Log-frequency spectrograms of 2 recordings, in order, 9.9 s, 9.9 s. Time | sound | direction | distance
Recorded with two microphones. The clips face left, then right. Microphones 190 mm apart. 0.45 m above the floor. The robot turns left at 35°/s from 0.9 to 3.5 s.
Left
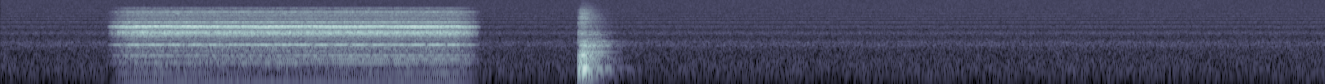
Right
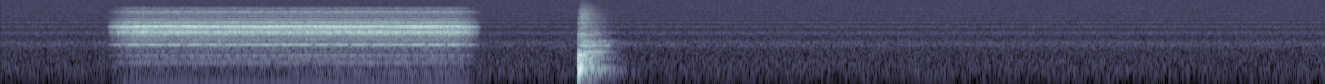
4.3 | a snare drum | 60° right (ahead or behind) | 4.5 m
